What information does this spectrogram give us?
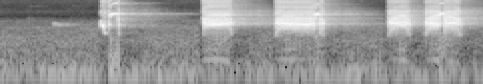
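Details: Black francolin in Sindh, Pakistan: one short squeak followed by four loud, harsh, grating bursts in two closely spaced pairs.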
